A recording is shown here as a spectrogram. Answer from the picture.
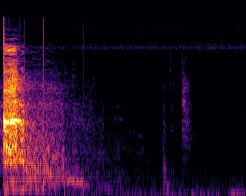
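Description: A single sharp knock of thin wooden strips with a rattling tail that dies away within about a second, followed by a couple of faint clicks.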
